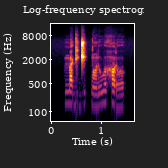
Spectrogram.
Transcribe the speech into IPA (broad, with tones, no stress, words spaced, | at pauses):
ma˦ɡi˧d͡ʒi˦ k͡pɔ̃˧ ɾu˦wo˦ hɔ˦˨ɾo˧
